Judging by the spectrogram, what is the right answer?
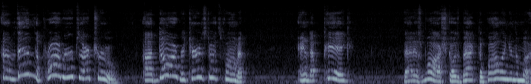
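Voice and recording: A man speaks in a cartoonish character voice at an extremely high pitch. His pitch swings widely, and his pace is slow.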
